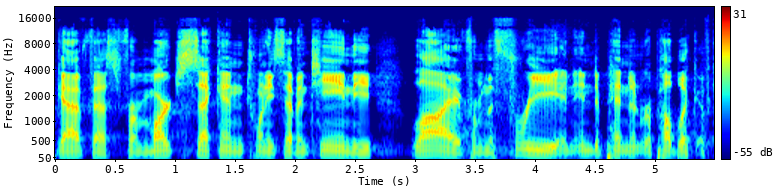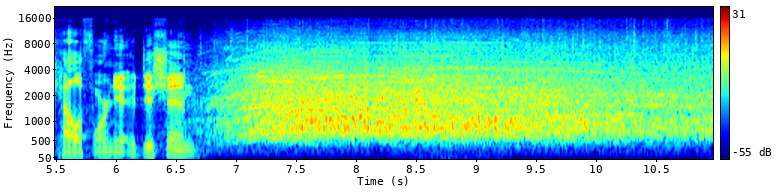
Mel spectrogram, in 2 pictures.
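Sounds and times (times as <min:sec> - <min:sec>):
speech: 0:00.0 - 0:07.2
large indoor theater audience applauding and cheering: 0:06.6 - 0:10.9.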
